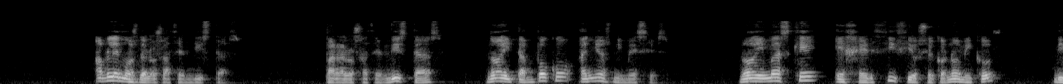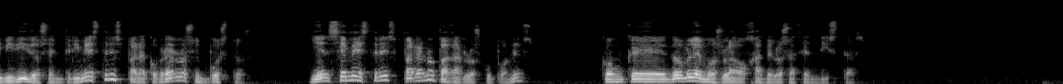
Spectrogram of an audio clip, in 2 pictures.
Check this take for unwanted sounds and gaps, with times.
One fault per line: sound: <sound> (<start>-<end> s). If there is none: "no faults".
no faults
